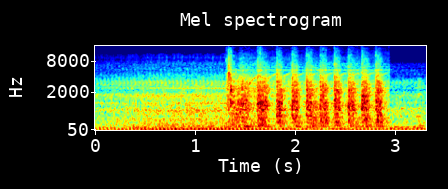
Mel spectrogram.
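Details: Car cranking but not starting: about five or six quick chugs a second for under two seconds, then silence; owner suspects battery, worn starter gear or lack of spark, cause unclear.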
